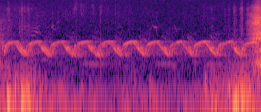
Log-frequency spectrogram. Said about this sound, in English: yeah, unless that's that's a fire truck actually probably. But enjoy that too. Why not? you know, go in the backyard and listen to that.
